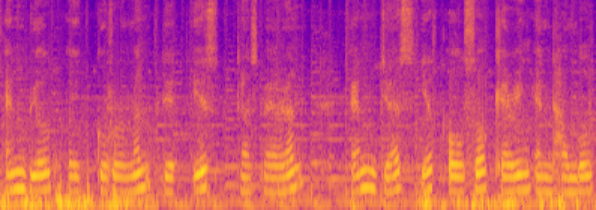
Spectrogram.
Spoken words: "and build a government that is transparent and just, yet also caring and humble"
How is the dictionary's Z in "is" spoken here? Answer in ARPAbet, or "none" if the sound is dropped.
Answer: S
